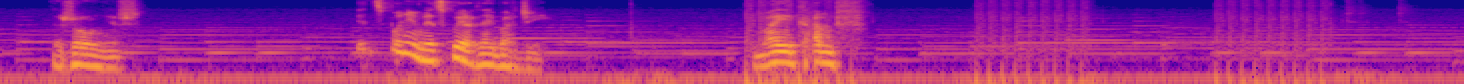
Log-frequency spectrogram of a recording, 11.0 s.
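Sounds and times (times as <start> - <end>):
speech: 0.4 - 1.1, 2.7 - 4.2, 5.6 - 6.5
automatic gunfire bursts: 5.6 - 6.3, 7.3 - 8.3, 9.1 - 10.1.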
